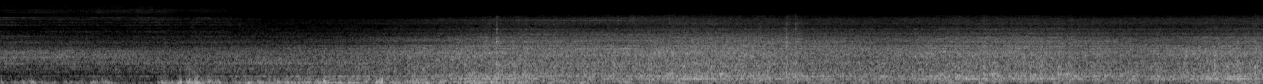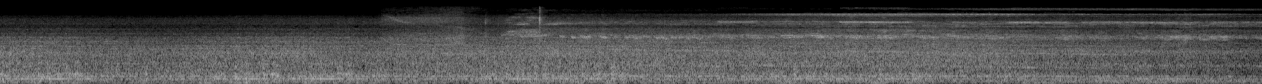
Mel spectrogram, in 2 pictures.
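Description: PKP Intercity ED250 Pendolino electric multiple unit rolling past along the platform: wheels on rail with a steady hum and a high whine. The sound builds about two seconds in, holds loud while the carriages pass, and fades near the end.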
